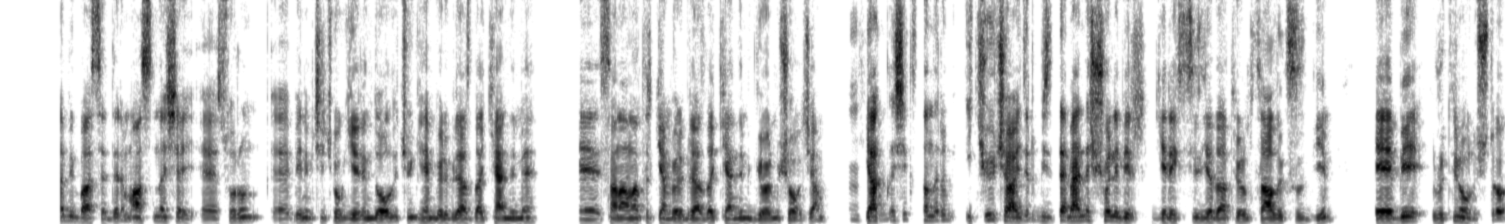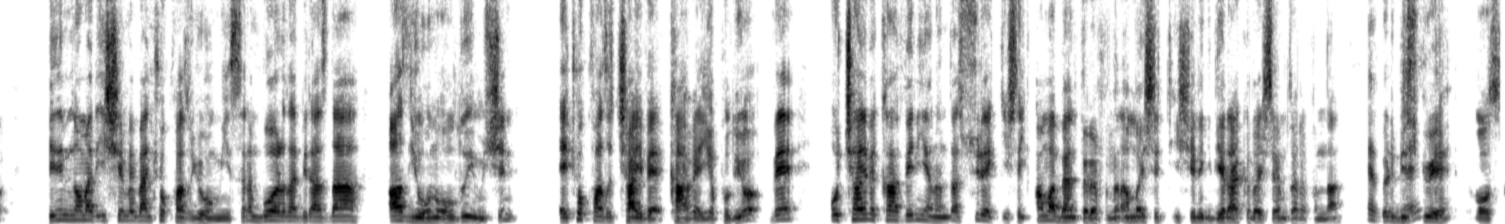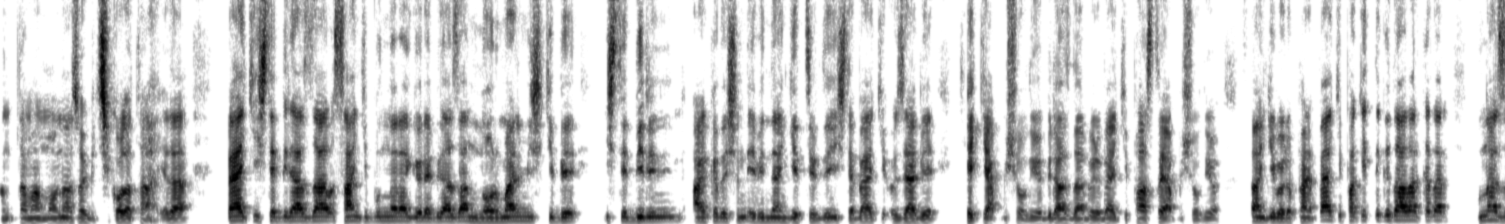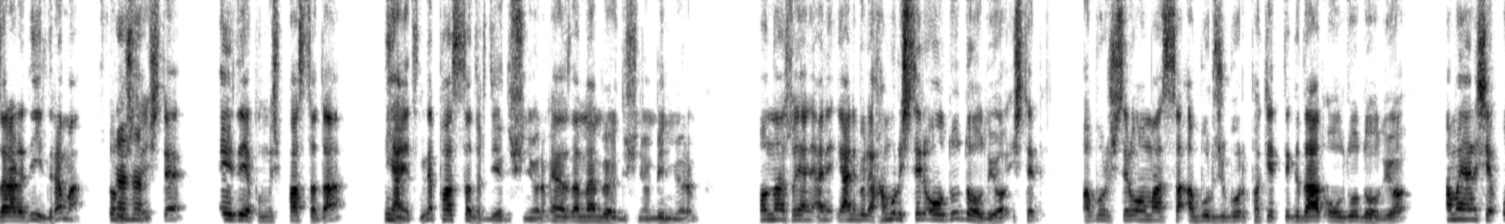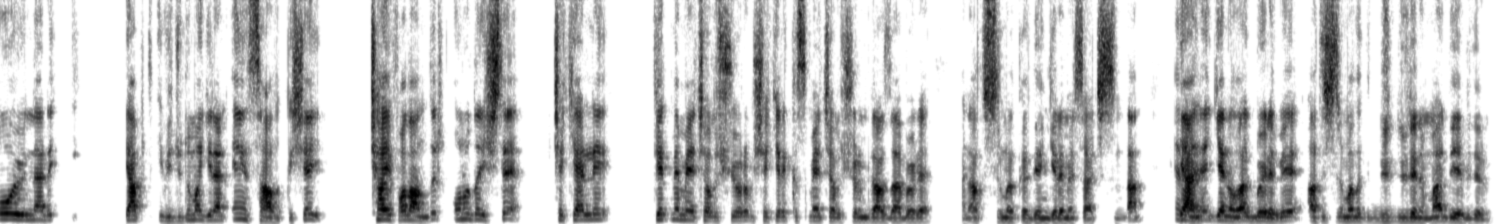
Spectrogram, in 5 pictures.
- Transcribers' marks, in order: other noise
- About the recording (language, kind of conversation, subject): Turkish, advice, Atıştırmalık seçimlerimi evde ve dışarıda daha sağlıklı nasıl yapabilirim?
